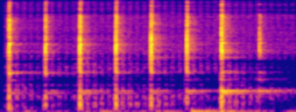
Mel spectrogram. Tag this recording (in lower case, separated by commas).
tap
